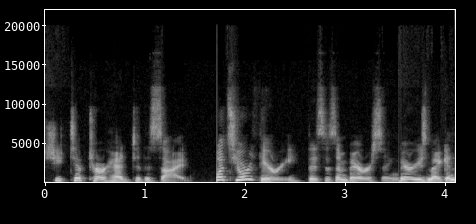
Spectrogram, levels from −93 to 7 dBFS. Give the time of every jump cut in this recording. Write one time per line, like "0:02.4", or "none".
0:01.5
0:02.5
